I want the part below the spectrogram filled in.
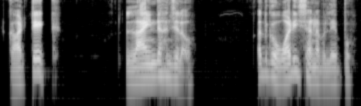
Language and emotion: Manipuri, angry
